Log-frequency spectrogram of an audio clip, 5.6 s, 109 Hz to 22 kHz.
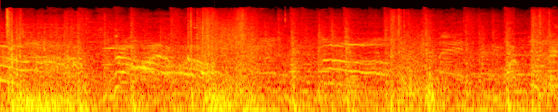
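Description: Repeated heavy ship cannon blasts boom in Assassin's Creed 4: Black Flag, with crashing impacts and chaotic background noise, several shots in quick succession.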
